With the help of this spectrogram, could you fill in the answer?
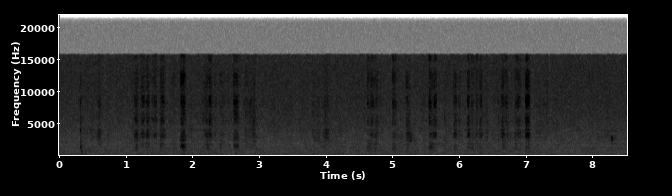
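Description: A yellow wooden pencil held in the fingers writes across the page of an open lined paper notebook lying flat on a desk. Graphite scratches on the paper in a quiet, steady stream of soft strokes with brief bright accents, over a low background hum.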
